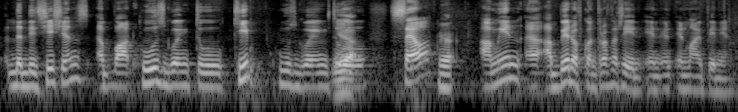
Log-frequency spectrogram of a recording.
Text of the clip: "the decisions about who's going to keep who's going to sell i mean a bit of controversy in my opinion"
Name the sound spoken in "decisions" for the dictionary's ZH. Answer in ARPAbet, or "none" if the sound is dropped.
SH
